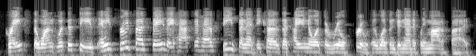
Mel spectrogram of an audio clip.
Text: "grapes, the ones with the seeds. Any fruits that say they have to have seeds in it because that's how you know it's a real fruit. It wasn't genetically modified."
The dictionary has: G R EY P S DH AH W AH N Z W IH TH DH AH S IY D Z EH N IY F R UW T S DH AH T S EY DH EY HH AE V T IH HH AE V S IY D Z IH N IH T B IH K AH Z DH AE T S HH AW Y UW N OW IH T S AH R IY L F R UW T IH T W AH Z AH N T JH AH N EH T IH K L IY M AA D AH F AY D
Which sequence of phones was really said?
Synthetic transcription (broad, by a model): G R EY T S DH AH W AH N Z W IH DH AH S IY D Z EH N IY F R UW T S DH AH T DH EY DH EY HH AE F T IH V S IY D Z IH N IH T B IH K AH Z DH AE T S HH AW Y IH N OW IH T S AH R IY L F R UW T IH T W AH Z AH N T JH AH N EH T IH K L IY M AA D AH F AY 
